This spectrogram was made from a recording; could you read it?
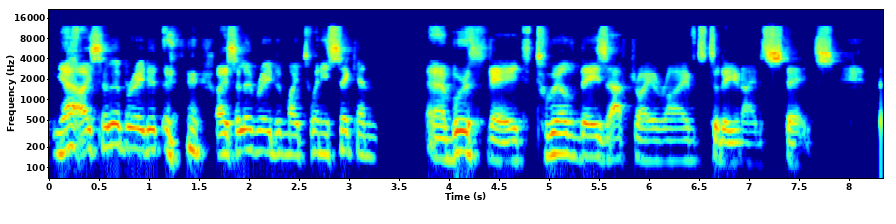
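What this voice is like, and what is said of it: Non-native English accent, slightly Southern. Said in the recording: “you can tell from my accent, I wasn't born in the U.S. ... that kind of sounds like a Miami accent ... Even have a southernish, I mean, a kind of Texas type”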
